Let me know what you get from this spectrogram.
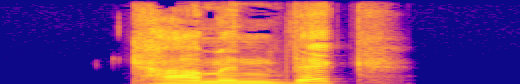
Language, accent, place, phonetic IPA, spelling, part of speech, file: German, Germany, Berlin, [ˌkaːmən ˈvɛk], kamen weg, verb, De-kamen weg.ogg
- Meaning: first/third-person plural preterite of wegkommen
